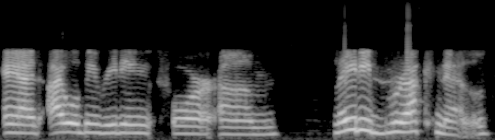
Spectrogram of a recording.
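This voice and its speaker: Slow-talking woman on dull call audio. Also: mid-range voice. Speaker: table read participant. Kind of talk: casual group banter.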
